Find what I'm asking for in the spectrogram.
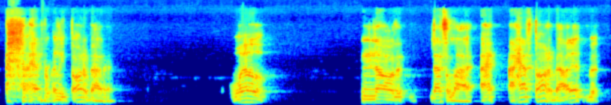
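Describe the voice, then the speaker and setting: An actor playing a teasing, insistent young older brother in an audio drama, drawling and stammering at times. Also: male voice, mid-range voice, natural voice, poor audio. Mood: reflective, uneasy. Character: teasing older brother, a restless young man who has died. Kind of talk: stage-style audio drama dialogue.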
